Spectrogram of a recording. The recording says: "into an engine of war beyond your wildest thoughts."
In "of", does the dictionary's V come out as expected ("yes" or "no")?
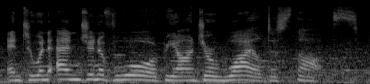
yes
